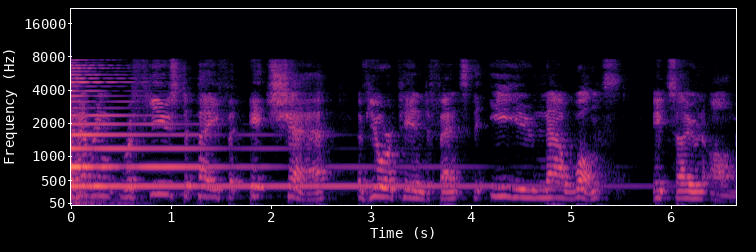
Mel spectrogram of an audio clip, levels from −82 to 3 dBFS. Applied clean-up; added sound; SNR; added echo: none; Keyboard (musical); -1 dB; reverberation time 0.3 s.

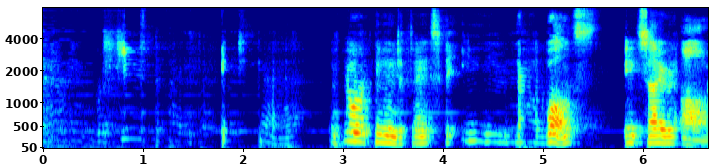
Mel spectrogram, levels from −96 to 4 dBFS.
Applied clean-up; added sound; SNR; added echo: neural mask model DeepFilterNet 3.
